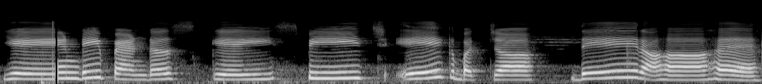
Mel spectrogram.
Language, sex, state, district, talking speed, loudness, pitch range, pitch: Hindi, female, Punjab, Fazilka, 70 wpm, -12 LUFS, 220-280 Hz, 245 Hz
